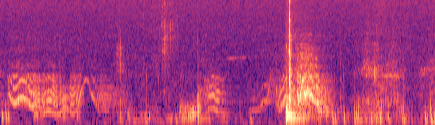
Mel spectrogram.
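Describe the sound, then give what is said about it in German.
A single sharp plastic click of a windsurf mast foot, the movable joint on the board, snapping in as the sail is attached, heard midway through a dog's high whining and whimpering. “Dieser Plop, dieser Klick, den machen manche Leute nie.”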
